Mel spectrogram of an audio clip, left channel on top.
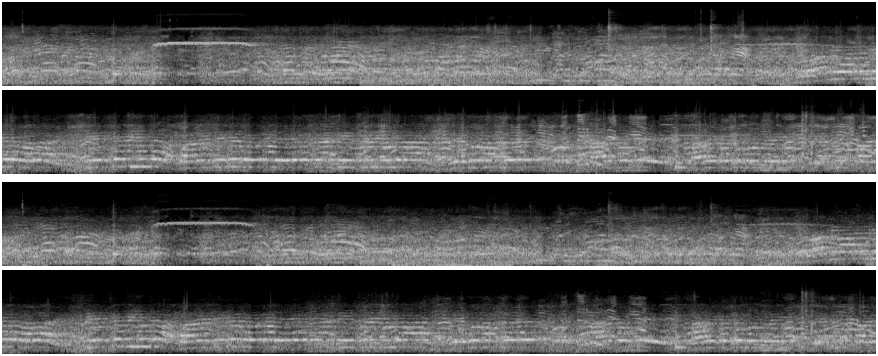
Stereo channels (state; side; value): normal; both; correlation 0.32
